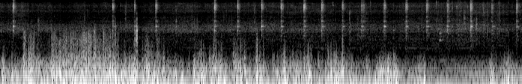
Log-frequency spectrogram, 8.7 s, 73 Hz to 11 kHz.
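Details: 2003 Ford F-250 engine idling: sharp, slightly uneven ticks about two or three a second over a low rumble; ticking, source not pinned down.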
